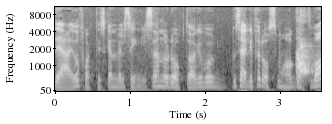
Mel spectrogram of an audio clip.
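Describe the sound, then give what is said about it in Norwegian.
A dog barks briefly in the background, a short sharp bark or two near the end, partly buried under steady conversation between people talking. “Jøss, har du fått deg bikkje, eller?”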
